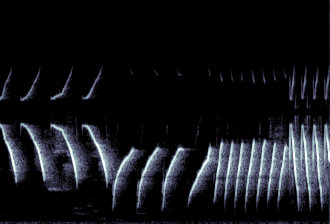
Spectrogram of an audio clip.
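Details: Canary song meant to make other canaries sing: slow falling whistled sweeps, deeper swooping notes, then a quickening trill of repeated downslurred notes.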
